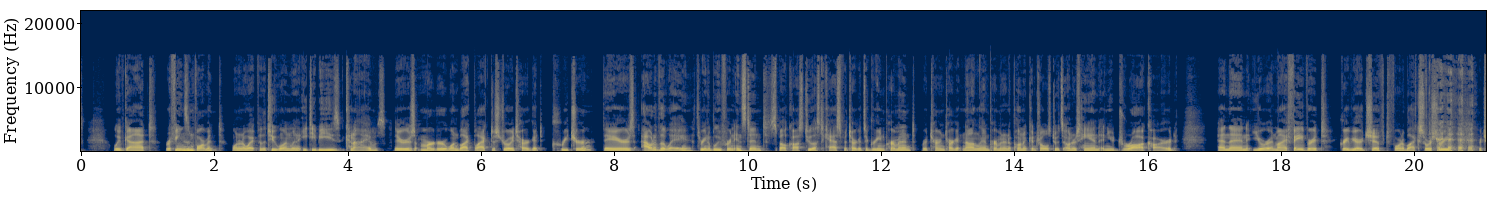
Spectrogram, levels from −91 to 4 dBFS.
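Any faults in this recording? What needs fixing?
Nothing needs fixing: the speech signal stays continuous and stable throughout, with no technical faults to report.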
